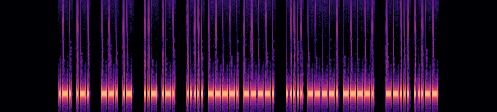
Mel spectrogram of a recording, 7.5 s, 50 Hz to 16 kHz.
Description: Morse code, heard as a keyed tone, about 46 wpm, 650 Hz. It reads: RR GA UR 599 599 73
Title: SOTA QSO Practice 45wpm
